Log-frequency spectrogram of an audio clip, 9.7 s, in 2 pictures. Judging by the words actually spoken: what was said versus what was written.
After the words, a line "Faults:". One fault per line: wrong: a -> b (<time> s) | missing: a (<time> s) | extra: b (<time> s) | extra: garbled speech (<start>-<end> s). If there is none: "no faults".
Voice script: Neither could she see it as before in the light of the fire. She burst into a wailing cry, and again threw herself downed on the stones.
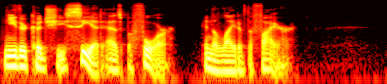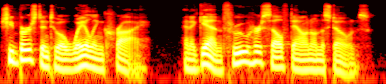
Neither could she see it as before in the light of the fire. She burst into a wailing cry, and again threw herself down on the stones.
Faults:
wrong: downed -> down (8.4 s)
